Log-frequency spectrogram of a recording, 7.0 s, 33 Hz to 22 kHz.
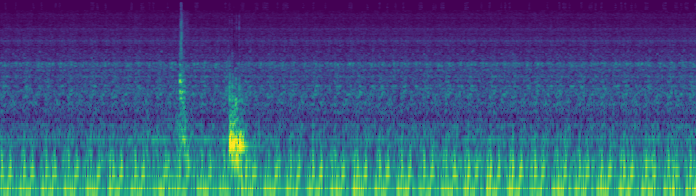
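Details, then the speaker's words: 2005 Club Car Precedent gas golf cart, sat about five years, cranking on choke as the fuel pump refills the carburetor: steady rhythmic cranking with a couple of knocks, no catch; owner suspects a varnished carb bowl, and it soon starts and runs. "okay I'm going to give it some choke the bowl could be varnished on the carburetor"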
